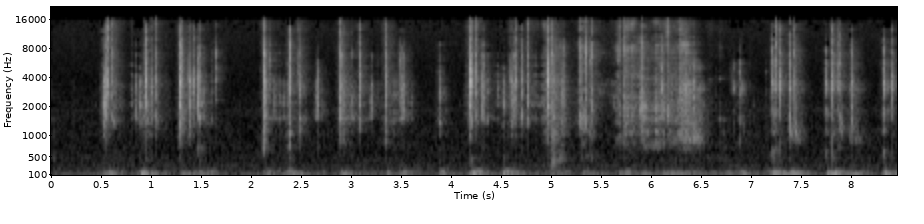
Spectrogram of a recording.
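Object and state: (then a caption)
Plastic mechanical keyboard being typed on. Long nails type along the key rows of a white plastic rainbow mechanical keyboard, producing bursts of bright, sharp clicks with a soft low thump beneath each press. Around the six-second mark the clicks blur into a brief continuous rattle before separate taps resume.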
